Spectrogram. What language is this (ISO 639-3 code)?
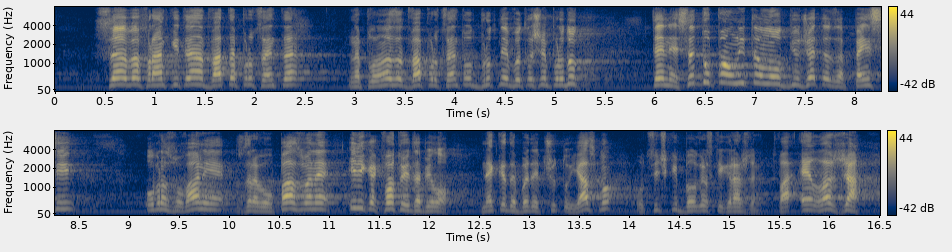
bul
